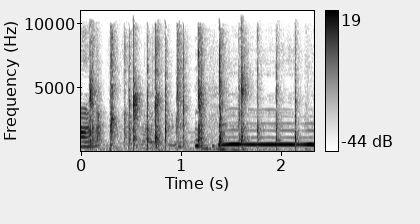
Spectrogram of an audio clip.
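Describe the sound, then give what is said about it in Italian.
An audience outside applauds with dense, irregular claps throughout, somewhat muffled, while a steady held vocal tone and faint talking sit underneath in the second half. “Vai, sentite? Cioè, ci applaudono anche da fuori, ci hanno parlato fuori, ci stanno aspettando dopo quando usciremo, però adesso con calma, insomma.”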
